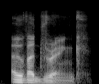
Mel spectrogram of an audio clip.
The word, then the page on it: overdrink: British English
